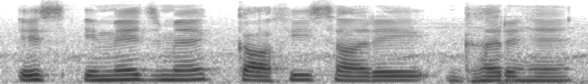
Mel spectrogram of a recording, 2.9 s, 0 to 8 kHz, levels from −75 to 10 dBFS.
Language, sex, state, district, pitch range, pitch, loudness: Hindi, male, Arunachal Pradesh, Lower Dibang Valley, 145-165 Hz, 155 Hz, -15 LUFS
